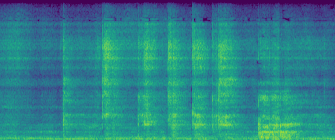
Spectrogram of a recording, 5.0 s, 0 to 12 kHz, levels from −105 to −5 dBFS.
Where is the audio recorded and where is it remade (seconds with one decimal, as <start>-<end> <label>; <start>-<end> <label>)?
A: 0.0-5.0 remade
